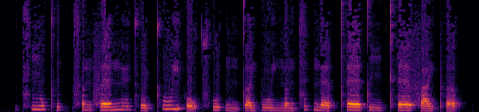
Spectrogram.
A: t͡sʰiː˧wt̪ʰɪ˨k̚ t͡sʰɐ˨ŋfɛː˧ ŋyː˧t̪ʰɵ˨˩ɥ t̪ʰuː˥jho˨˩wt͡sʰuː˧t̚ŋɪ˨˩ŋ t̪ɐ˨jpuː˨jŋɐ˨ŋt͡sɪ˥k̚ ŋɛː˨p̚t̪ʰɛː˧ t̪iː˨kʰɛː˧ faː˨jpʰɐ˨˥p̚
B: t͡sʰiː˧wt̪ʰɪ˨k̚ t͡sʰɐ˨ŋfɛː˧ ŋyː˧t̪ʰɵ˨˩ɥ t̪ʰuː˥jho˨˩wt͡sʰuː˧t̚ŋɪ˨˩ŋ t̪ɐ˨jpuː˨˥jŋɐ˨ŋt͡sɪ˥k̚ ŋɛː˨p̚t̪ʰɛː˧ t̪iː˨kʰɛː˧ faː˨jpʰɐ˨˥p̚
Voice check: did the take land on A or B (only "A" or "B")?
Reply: A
